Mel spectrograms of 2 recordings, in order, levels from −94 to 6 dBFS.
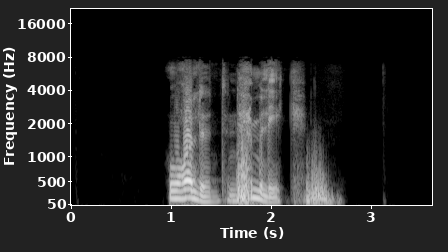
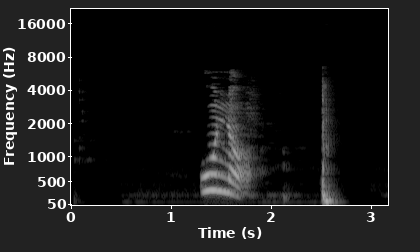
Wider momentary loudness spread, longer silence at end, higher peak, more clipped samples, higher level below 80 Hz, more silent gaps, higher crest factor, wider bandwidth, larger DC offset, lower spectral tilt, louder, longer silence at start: first, 13 LU vs 9 LU; first, 1 s vs 0.55 s; first, -2 dBFS vs -22 dBFS; neither; first, -44 dBFS vs -72 dBFS; neither; about the same, 16 dB vs 18 dB; first, 7.6 kHz vs 6.4 kHz; neither; about the same, -7.5 dB/octave vs -7.5 dB/octave; first, -16 LUFS vs -36 LUFS; second, 1 s vs 1.3 s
